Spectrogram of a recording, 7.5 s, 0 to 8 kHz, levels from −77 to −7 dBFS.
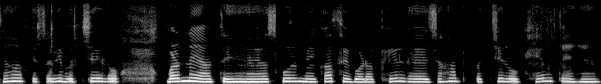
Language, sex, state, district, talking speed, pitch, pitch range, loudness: Hindi, female, Bihar, Gaya, 160 wpm, 270 Hz, 260-290 Hz, -16 LUFS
